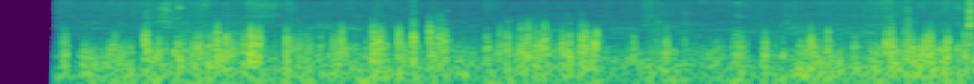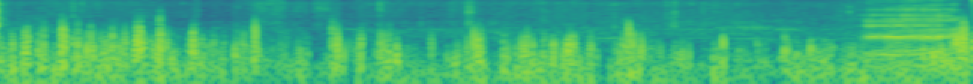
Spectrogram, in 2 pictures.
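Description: Strong wind buffeting a phone's microphone: a loud, continuous low rumble with rapid crackling gusts.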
